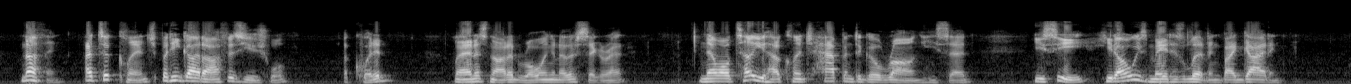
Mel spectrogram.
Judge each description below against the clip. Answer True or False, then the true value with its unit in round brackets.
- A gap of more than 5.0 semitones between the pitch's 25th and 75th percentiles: True (5.4 semitones)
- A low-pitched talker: True (120 Hz)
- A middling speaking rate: True (165 wpm)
